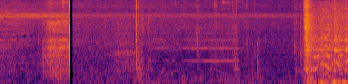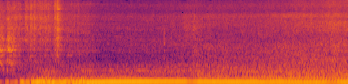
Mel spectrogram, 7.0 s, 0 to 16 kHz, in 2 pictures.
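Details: Nissan 300ZX Z32 Fairlady cold start before its first test drive, after centre bearing repair and a new custom exhaust; catches quickly and settles into a deep, even idle with no misses or ticks, sounds healthy.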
